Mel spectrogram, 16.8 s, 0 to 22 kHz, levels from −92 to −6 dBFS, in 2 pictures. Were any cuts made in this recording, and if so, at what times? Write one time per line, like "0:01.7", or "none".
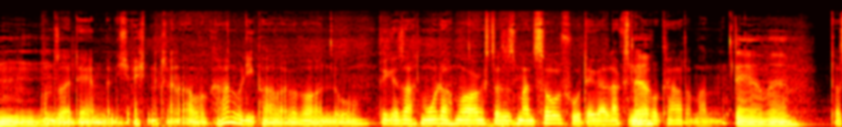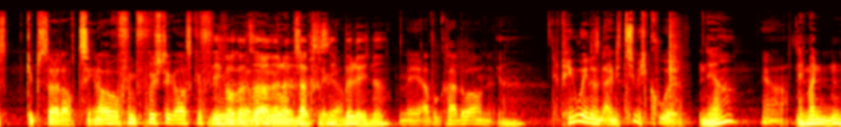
0:13.4
0:15.3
